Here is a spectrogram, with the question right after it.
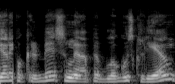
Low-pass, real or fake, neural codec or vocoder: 14.4 kHz; real; none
